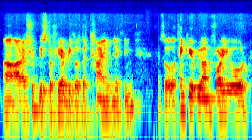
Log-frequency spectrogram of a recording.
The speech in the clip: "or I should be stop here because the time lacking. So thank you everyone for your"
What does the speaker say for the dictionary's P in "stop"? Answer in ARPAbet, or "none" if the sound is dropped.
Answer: F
